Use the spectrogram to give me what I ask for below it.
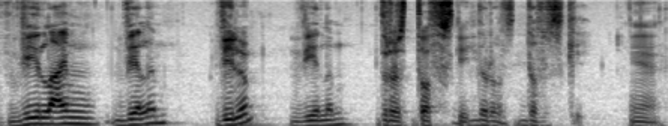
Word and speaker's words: Wilem: Wilhelm. Wilhelm. Yeah. Wilhelm. It's Wilhelm. Drozdowski. How do you say? How would you say it? Drozdowski. Drozdowski. You gotta say Willem.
